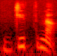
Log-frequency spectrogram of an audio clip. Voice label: "jitanaa", Hindi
